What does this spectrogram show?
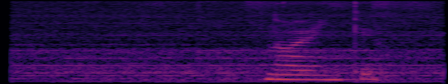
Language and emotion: Russian, neutral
